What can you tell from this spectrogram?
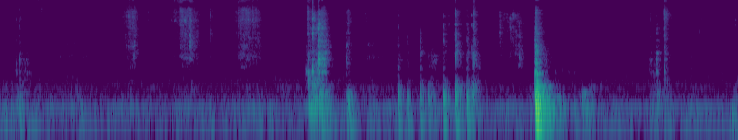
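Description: Hands and a comb rustling and scraping through the hair of a body-wave lace frontal wig, in short brushing strokes with scattered light clicks. One sharp thump a little before seven seconds in is the loudest sound.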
